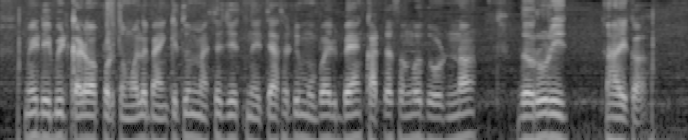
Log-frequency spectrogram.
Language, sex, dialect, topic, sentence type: Marathi, male, Varhadi, banking, question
